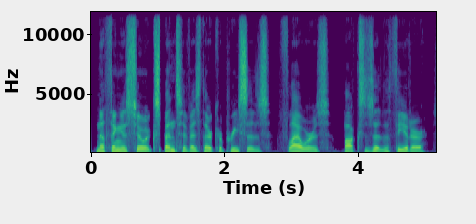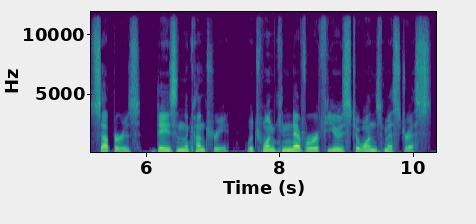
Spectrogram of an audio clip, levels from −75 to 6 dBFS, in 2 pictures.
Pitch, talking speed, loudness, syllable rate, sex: 145 Hz, 145 wpm, -17 LUFS, 4.4 syllables/s, male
